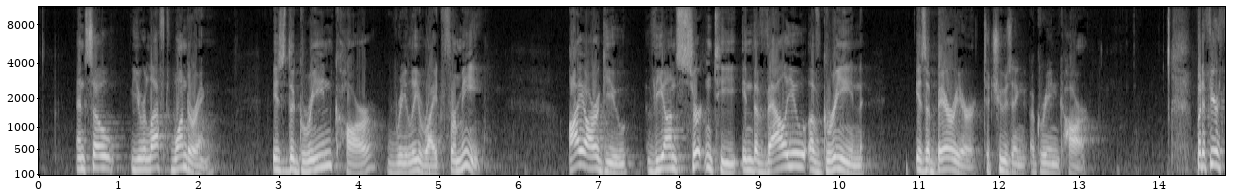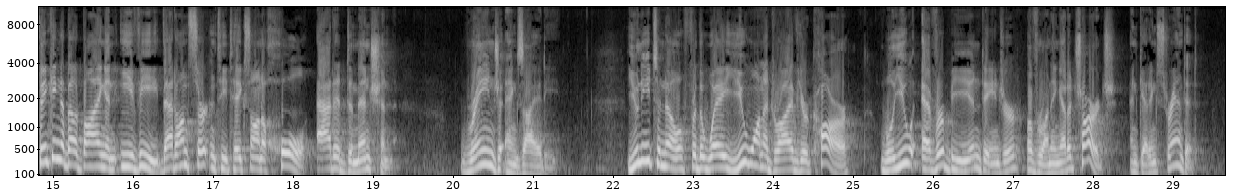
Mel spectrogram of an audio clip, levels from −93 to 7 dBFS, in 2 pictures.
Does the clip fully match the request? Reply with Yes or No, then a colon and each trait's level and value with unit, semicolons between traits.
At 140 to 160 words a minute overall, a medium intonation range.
No: average, 150 wpm; wide, 6.0 semitones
